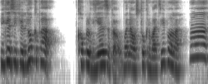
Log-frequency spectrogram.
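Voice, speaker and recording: Lively intonation with a non-native accent. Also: woman. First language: not English. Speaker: YouTube coach for sign language interpreters. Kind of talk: motivational talk to camera. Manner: expressive, conversational.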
